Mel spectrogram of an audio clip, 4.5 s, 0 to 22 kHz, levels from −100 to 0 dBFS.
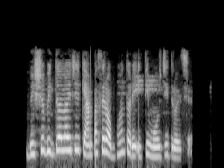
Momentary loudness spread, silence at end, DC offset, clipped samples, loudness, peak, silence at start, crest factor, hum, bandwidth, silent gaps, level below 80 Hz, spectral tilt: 9 LU; 0.7 s; under 0.1%; under 0.1%; -17 LUFS; -2 dBFS; 0.5 s; 16 dB; none; 7.8 kHz; none; -58 dBFS; -4 dB/octave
